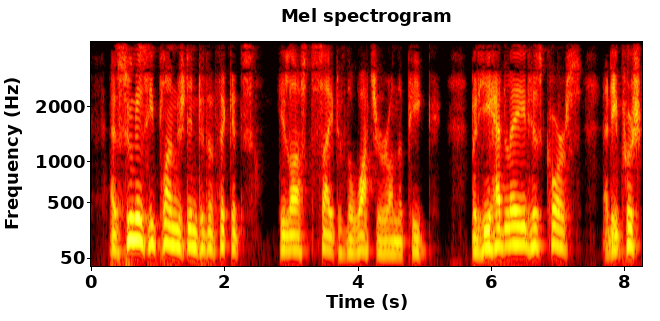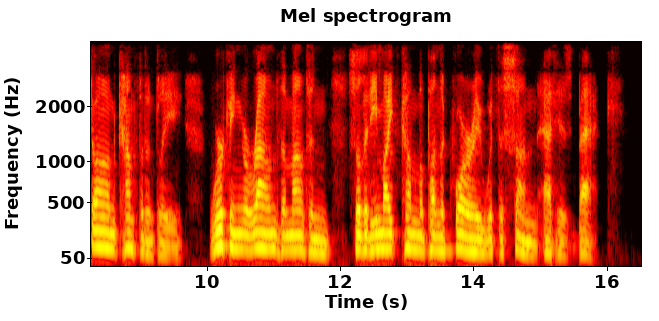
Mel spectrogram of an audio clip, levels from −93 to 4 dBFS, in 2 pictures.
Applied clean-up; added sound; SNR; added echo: neural mask model DeepFilterNet 3.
